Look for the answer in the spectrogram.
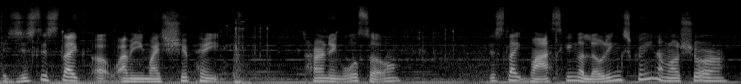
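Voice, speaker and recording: A man's voice: fairly high pitch, measured pace, soft background music. A man hosting a gaming video with casual commentary, hesitant and thinking aloud as he plays.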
